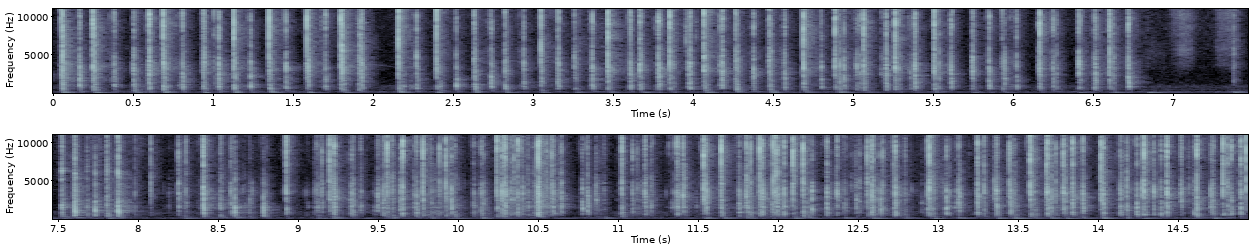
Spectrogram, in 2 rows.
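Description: A compact hollow plastic Ajazz 308I keyboard with round retro typewriter-style keycaps is typed on with fingertips. Rapid, continuous clacky keystrokes are heard, with bright, short clicks and a brief pause partway through before the typing resumes.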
